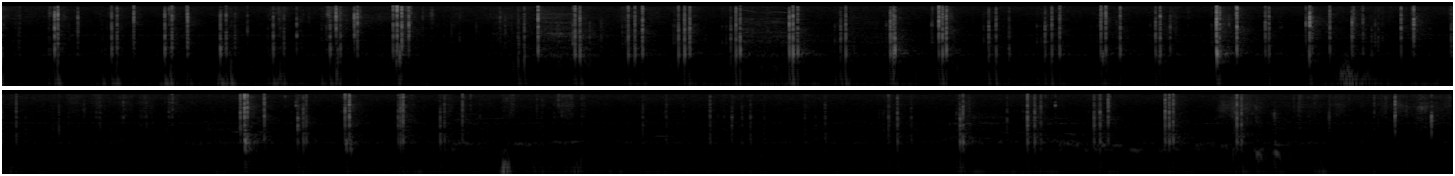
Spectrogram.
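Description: Fingers tapping fast on a smartphone close to a microphone: a rapid, irregular run of crisp taps that thins out to scattered taps and light scratching over the second half.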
